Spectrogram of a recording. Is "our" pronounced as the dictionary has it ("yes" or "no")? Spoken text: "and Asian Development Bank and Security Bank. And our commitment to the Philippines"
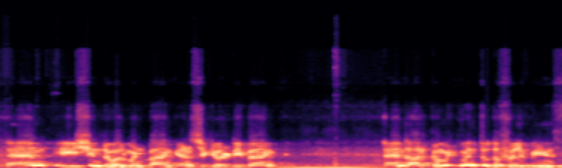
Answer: yes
